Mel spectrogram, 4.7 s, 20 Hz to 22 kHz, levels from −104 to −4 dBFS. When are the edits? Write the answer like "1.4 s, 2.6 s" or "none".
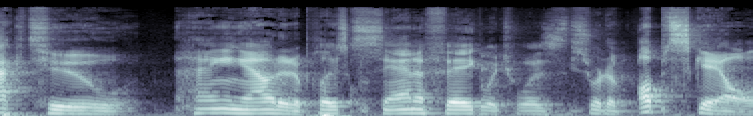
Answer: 2.2 s, 3.0 s, 3.6 s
